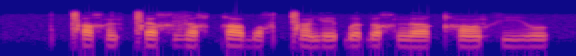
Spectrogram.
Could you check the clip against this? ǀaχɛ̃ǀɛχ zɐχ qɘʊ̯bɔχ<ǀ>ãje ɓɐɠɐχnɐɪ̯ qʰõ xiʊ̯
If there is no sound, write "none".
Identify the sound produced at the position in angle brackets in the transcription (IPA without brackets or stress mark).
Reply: ǀ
